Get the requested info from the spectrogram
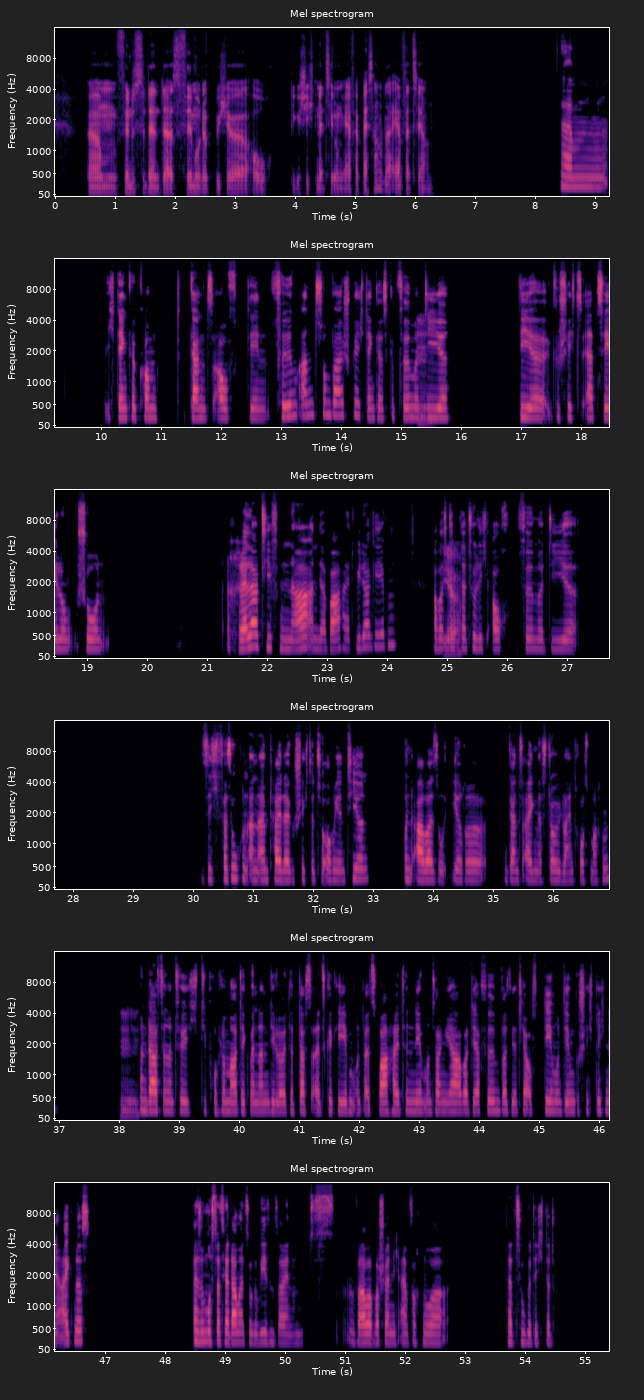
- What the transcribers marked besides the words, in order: stressed: "das"
- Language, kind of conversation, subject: German, unstructured, Was ärgert dich am meisten an der Art, wie Geschichte erzählt wird?
- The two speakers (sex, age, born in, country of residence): female, 25-29, Germany, Germany; male, 18-19, Germany, Germany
